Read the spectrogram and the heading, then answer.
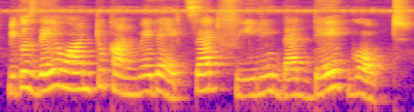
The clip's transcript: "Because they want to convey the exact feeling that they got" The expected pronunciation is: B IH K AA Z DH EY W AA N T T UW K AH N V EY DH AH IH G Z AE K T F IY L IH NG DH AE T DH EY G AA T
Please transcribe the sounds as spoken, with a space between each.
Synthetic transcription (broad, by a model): B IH K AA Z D EY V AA N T T UW K AH N V EY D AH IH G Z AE T F IY L IH NG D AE T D EY G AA T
